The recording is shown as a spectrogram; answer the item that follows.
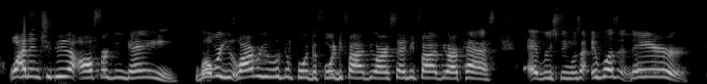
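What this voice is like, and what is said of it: Angry, frustrated voice. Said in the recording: “that makes me so mad ... hear it in my voice”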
